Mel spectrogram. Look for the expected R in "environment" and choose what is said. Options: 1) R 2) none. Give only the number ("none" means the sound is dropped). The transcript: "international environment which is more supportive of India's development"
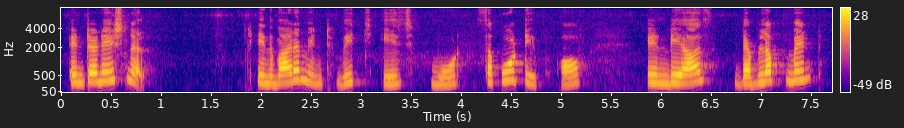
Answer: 1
